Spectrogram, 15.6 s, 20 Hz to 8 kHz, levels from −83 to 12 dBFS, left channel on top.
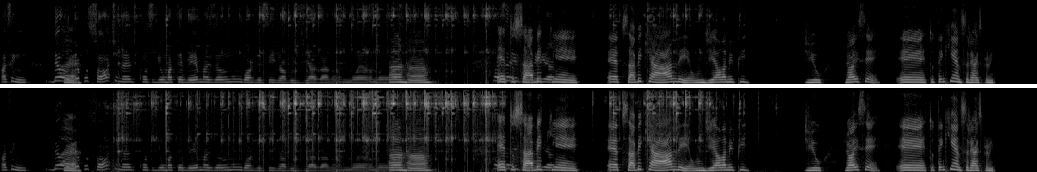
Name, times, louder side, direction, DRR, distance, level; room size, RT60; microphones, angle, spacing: voice 1, 0.0-0.5 0.7-6.0 6.4-6.6 7.4-8.4, left 2 dB, 55° left, 1.9 m, -51 dB
sound 1, 1.7-7.8 8.9-9.4 9.6-11.2, right 19 dB, 60° right, 0.4 m, -32 dB
voice 2, 5.8-6.5 7.4-8.7 9.1-11.2 12.1-12.3 12.7-13.2 13.4-14.9, right 3 dB, 25° right, 0.9 m, -38 dB
head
